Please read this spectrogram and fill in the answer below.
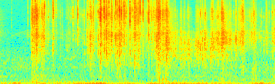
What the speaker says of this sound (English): I'll pull the plastic bag so you can see it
